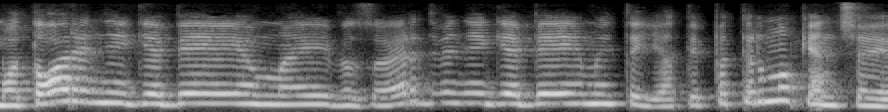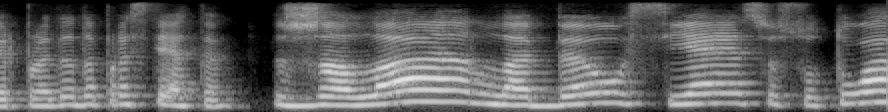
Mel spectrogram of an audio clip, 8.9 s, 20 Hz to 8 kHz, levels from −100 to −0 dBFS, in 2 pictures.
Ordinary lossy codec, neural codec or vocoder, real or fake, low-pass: MP3, 64 kbps; none; real; 7.2 kHz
